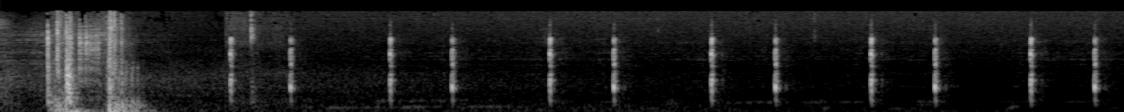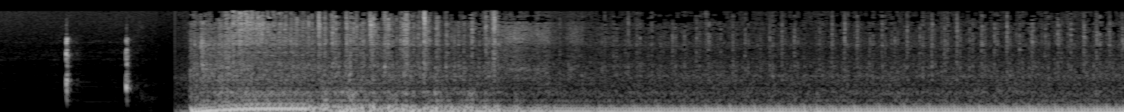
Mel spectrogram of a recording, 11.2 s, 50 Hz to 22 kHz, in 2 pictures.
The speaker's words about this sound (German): Okay, das ist ein Achtzylinder. Ja, Ah, oh, jetzt hört er sich ganz anders an. Ja, Doppelkupplung. okay, den hat äh, Doppelkupplung. V8 ja. mit Turbos, mit Turbolader.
